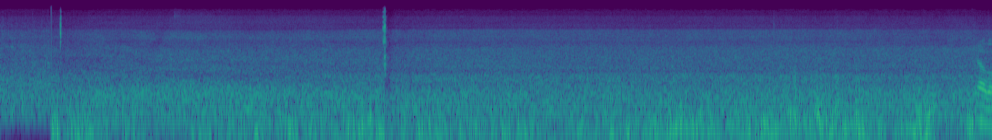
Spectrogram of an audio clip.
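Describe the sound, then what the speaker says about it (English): Strong wind buffets the microphone on a cold-front bass fishing outing, a loud continuous roar of rumbling gusts that lasts throughout with no talk. "the wind's gonna be uncooperative and blow the wrong way here"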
